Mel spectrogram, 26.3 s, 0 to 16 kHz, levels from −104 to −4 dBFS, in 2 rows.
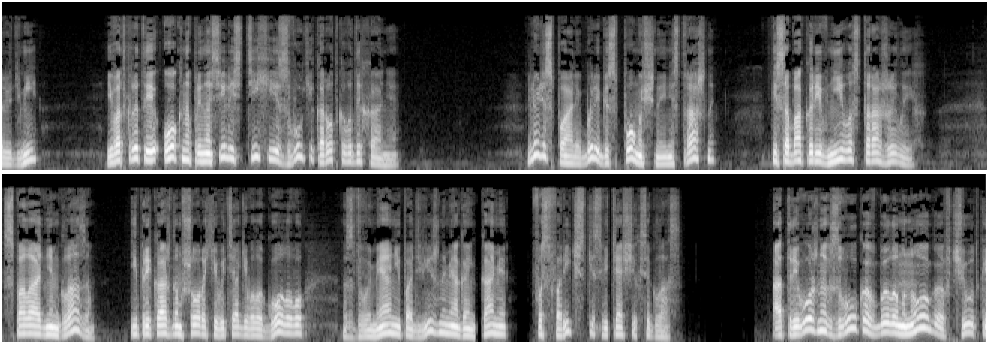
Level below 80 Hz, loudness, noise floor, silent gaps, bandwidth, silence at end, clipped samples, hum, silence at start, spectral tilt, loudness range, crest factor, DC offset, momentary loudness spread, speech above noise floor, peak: -42 dBFS; -17 LUFS; -70 dBFS; 20.06-20.13 s, 22.54-23.16 s; 12.5 kHz; 0 s; under 0.1%; none; 0 s; -7 dB/octave; 7 LU; 18 dB; under 0.1%; 13 LU; 54 dB; 0 dBFS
